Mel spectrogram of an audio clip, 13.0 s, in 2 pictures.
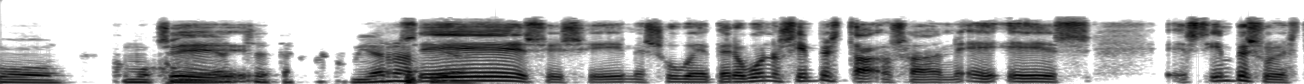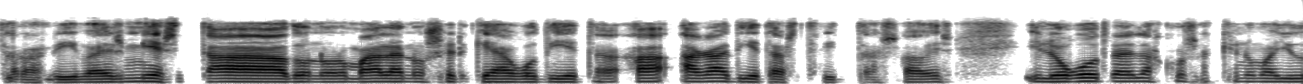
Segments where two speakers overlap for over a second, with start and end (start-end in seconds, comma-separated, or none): none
